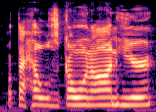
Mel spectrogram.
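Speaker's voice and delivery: ordinary delivery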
